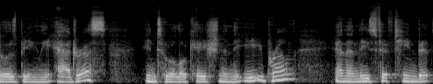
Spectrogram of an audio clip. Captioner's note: erm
